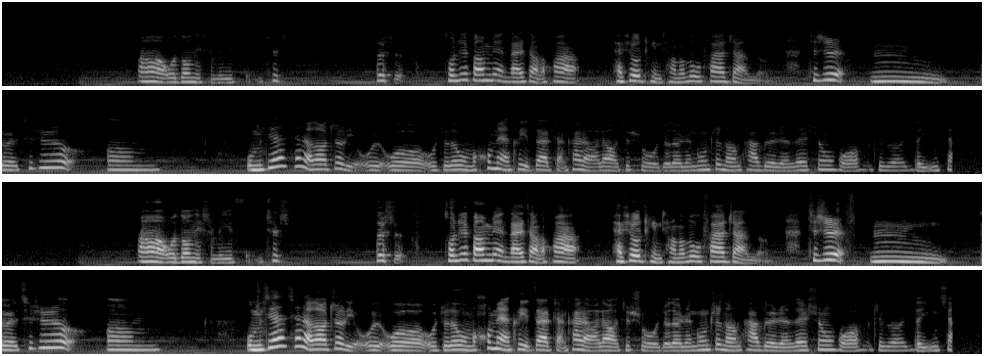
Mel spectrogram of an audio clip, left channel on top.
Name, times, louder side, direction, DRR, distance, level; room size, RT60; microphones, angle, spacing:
sound 1, 0.7-18.0, equal, 10° right, 7.3 m, -48 dB
voice 1, 1.4-2.8 3.7-4.0 4.4-5.8 6.1-9.5 9.8-10.6 10.8-11.4 12.2-19.3, right 5 dB, 55° right, 0.5 m, -24 dB
head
